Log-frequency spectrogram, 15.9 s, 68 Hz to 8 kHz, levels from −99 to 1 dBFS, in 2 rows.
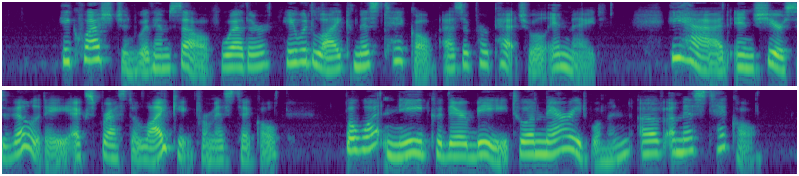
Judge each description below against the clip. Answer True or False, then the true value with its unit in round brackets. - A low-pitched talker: False (215 Hz)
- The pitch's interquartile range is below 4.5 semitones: False (5.2 semitones)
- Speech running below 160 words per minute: True (145 wpm)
